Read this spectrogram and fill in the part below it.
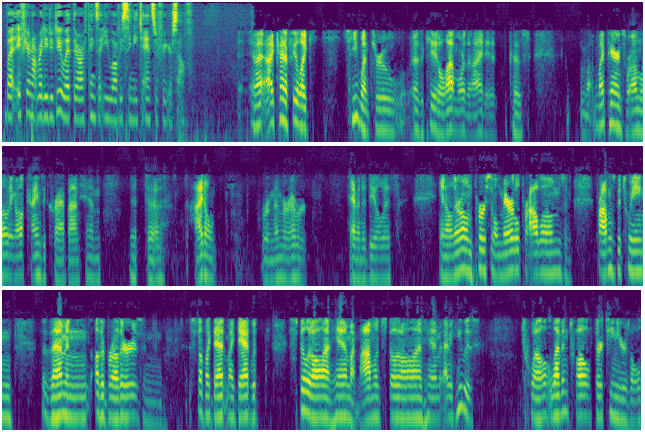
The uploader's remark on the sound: Call In Show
